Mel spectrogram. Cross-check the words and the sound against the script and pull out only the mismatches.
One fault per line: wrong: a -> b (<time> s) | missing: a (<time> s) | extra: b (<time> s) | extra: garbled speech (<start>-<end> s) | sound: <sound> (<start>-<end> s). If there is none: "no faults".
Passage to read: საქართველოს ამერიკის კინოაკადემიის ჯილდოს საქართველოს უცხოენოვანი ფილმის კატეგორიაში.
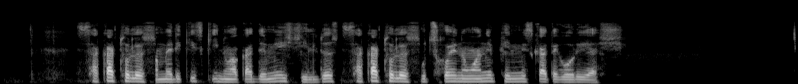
no faults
